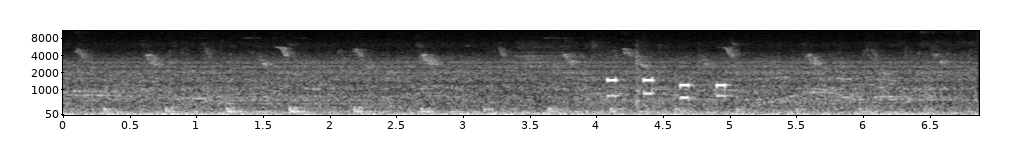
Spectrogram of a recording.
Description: DTMF, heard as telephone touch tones, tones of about 60 ms, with street noise. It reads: 6914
